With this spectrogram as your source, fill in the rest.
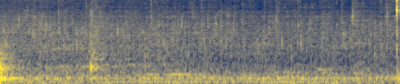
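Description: Mutton pieces frying to a reddish brown in a pan, with a faint, even sizzle and soft crackle that keeps on without a break and no one speaking.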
